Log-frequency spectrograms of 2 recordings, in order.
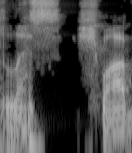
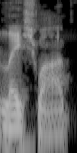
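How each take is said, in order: First: Les is pronounced like English, as 'less'. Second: Les is pronounced like French, as 'lay'. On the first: It is named after the man who started it. The speaker calls it right. "it's actually Les Schwab, named after the guy who started it" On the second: It is taken to be a French company name. The speaker calls it wrong. "You call it Les Schwab"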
